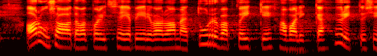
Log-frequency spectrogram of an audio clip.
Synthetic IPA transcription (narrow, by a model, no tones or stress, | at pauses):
ɑɾusɑːd̪̥ɑvɑd̪̚po̞lʲit̪se̞jɑpiːɾivɑluɑmet̪ːurvɑb̥kɤjkːˑiɑvɑlikːˑeyɾit̪ːˑusi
